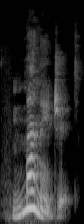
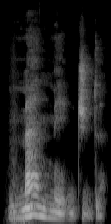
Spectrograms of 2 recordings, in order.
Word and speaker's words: managed: If you added an extra syllable, you would say manage it. In other words, you would be giving me an order to manage something. So, it's very very important not to add this extra syllable and say managed. Managed.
